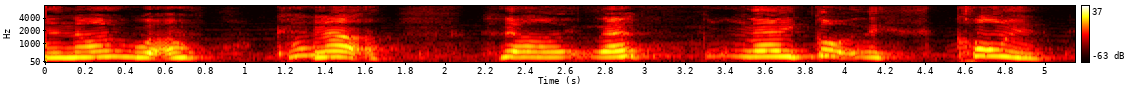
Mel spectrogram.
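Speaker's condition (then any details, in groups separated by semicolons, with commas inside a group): Cerebral palsy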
